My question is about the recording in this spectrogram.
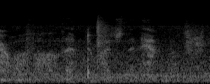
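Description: A person whispering softly: a few short breathy syllables.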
